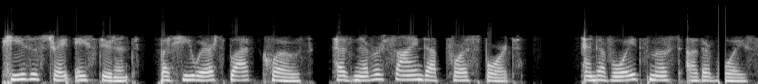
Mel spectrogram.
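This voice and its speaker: Woman as a reassuring cartoon school shrink, formal, measured, mid-pitched, tinny narrow audio. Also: no echo, close to an everyday voice. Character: courteous, reassuring school psychiatrist, grown woman. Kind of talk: comic strip dub. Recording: muffled, phone-like narrow sound.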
